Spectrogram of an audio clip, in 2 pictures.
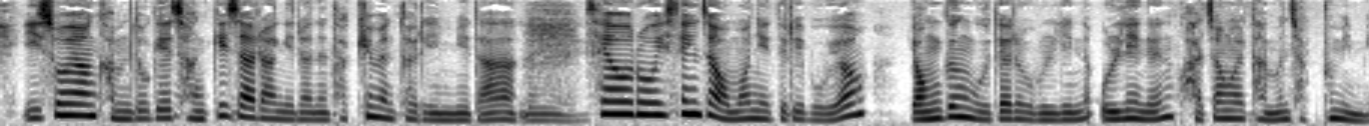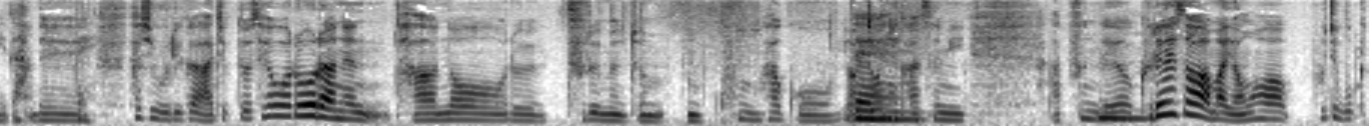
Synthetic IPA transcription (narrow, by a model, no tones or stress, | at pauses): isʰojʌnkamdoɡe̞t͡ɕaŋk͈id͡ʑaɾaŋiɾanɯntakʰjumentʰʌɾiːmɲidanesʰe̞wʌɾoçisʰeŋd͡ʑaʌmʌɲidɯɾimojʌ | jʌŋɡɯŋmude̞ɾɯɾoʎːinɯnkwad͡ʑʌŋɯɭtamɯnt͡ɕak̚pʰɯmimɲidane̞sʰaɕʰiɾuɾiɡaːd͡ʑik̚t͈osʰe̞wʌɾoɾanɯntanʌɾɯɭtɯɾɯmjʌnt͡ɕomkʰoŋhaɡojʌd͡ʑʌɲikasʰɯmia̰pʰɯnde̞jokɯɾe̞sʰʌamajʌŋɦapod͡ʑimok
